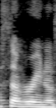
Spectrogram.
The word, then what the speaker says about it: Severino: Joe Severino's a wacko. Yeah, and I know the proper way to say his name is Severino, but I like call him Severino just because it drives him crazy.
